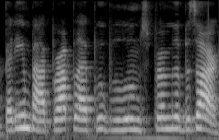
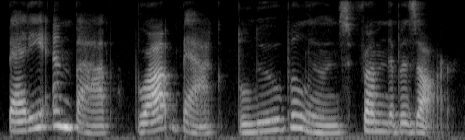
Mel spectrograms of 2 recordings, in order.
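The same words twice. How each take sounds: First: It is said at a fast, rushed pace. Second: It is said at a slower, careful pace.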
